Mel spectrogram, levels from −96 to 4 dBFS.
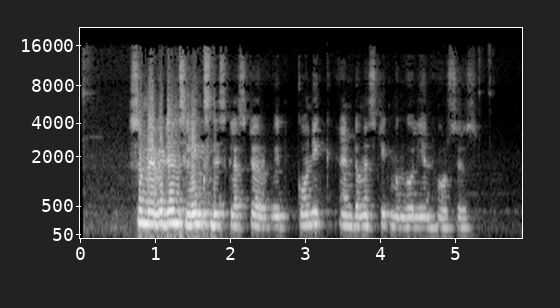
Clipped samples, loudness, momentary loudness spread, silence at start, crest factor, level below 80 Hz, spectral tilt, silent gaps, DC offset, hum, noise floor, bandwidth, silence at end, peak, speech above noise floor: under 0.1%; -13 LUFS; 17 LU; 0.65 s; 14 dB; -48 dBFS; -5.5 dB/octave; none; under 0.1%; none; -54 dBFS; 16 kHz; 0.7 s; 0 dBFS; 40 dB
